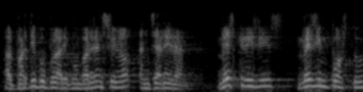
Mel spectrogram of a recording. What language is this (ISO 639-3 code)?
cat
